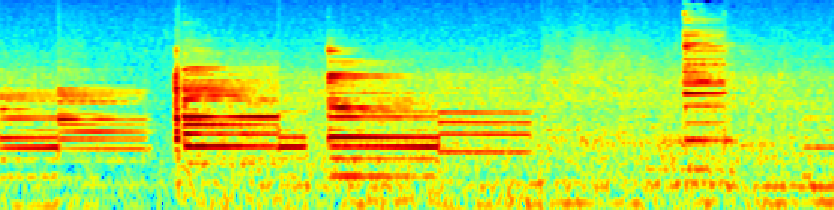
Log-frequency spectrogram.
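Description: Freshly restrung Stratocaster-style electric guitar being played: a run of picked chords, each ringing for about a second, with a quick strum near the end.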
